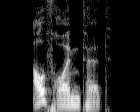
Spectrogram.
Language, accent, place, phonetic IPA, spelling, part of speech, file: German, Germany, Berlin, [ˈaʊ̯fˌʁɔɪ̯mtət], aufräumtet, verb, De-aufräumtet.ogg
- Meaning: inflection of aufräumen: 1. second-person plural dependent preterite 2. second-person plural dependent subjunctive II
